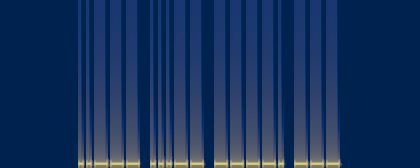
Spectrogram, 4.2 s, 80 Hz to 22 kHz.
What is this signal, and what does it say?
Morse code, heard as a keyed tone, about 26 wpm, 700 Hz. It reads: 239O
